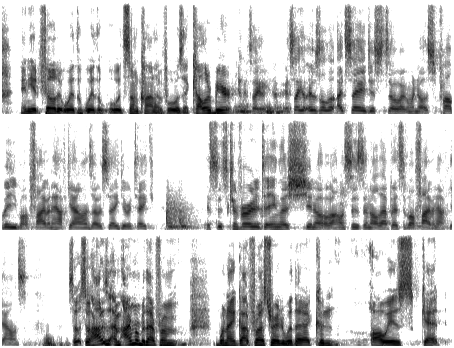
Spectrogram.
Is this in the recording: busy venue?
yes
